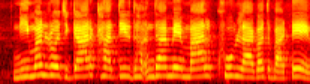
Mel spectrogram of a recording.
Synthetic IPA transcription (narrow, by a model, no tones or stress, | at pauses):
nimənɾod͡ʒɡaɾkʰat̪iɾd̪ʱənd̪ʱamemalkʰublaɡət̪baʈe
